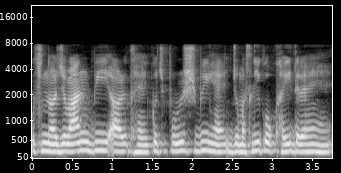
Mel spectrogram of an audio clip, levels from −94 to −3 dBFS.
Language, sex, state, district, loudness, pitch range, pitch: Hindi, female, Bihar, Vaishali, -14 LUFS, 195-215 Hz, 200 Hz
